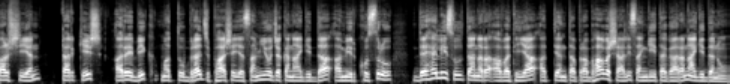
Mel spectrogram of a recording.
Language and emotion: Kannada, neutral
